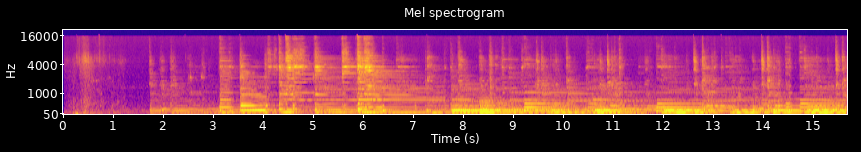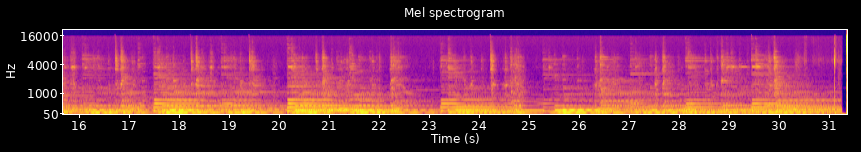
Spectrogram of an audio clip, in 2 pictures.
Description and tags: Guitar Strings (4)
acoustics, Strings, Guitar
